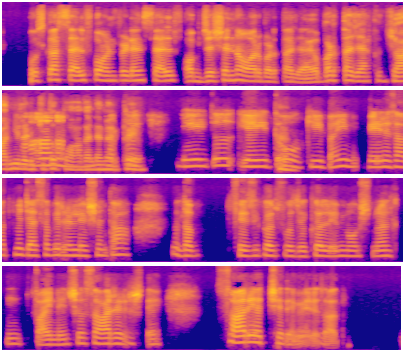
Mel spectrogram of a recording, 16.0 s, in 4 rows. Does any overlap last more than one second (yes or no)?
yes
